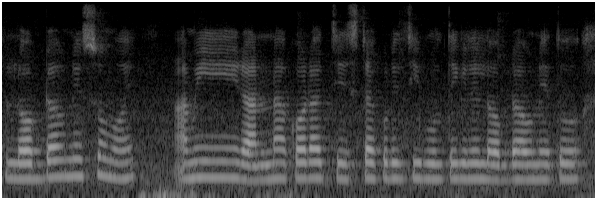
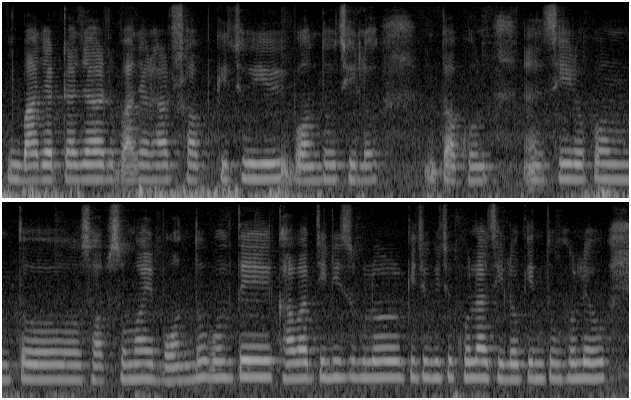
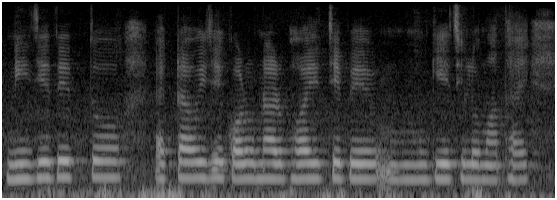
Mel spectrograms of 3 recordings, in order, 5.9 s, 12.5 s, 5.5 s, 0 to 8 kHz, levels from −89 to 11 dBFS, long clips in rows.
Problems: constant background noise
